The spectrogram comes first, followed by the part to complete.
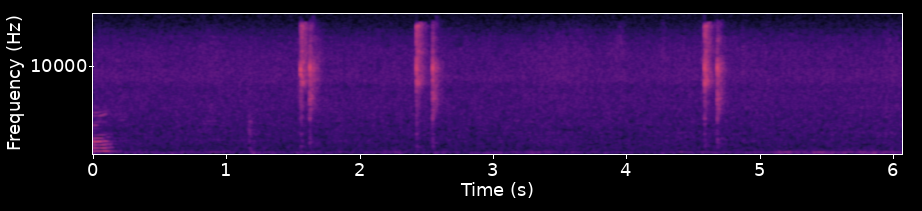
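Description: Near silence: quiet room tone with three faint, sharp clicks spread through it.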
